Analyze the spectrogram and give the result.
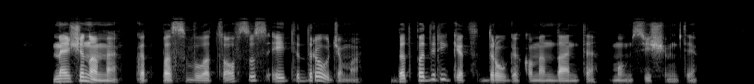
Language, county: Lithuanian, Vilnius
